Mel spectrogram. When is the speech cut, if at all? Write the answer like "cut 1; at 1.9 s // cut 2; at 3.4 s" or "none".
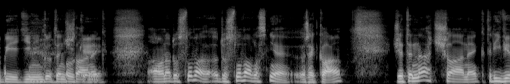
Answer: cut 1; at 1.5 s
